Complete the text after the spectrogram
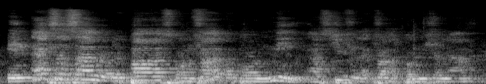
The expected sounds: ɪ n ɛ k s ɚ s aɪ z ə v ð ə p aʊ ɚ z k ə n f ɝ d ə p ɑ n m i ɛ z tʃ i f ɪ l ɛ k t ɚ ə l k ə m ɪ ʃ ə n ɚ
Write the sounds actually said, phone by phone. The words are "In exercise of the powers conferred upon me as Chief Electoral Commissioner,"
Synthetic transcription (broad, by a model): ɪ n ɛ k s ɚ s aɪ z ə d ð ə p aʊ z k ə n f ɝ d ə p ɑ n m i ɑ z tʃ i f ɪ l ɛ k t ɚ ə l k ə m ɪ ʃ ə n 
